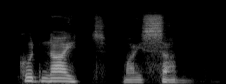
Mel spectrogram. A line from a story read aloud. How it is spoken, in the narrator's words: she replied calmly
